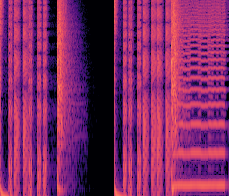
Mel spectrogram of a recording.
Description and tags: A dubstep loop made with a Minimal Kit.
